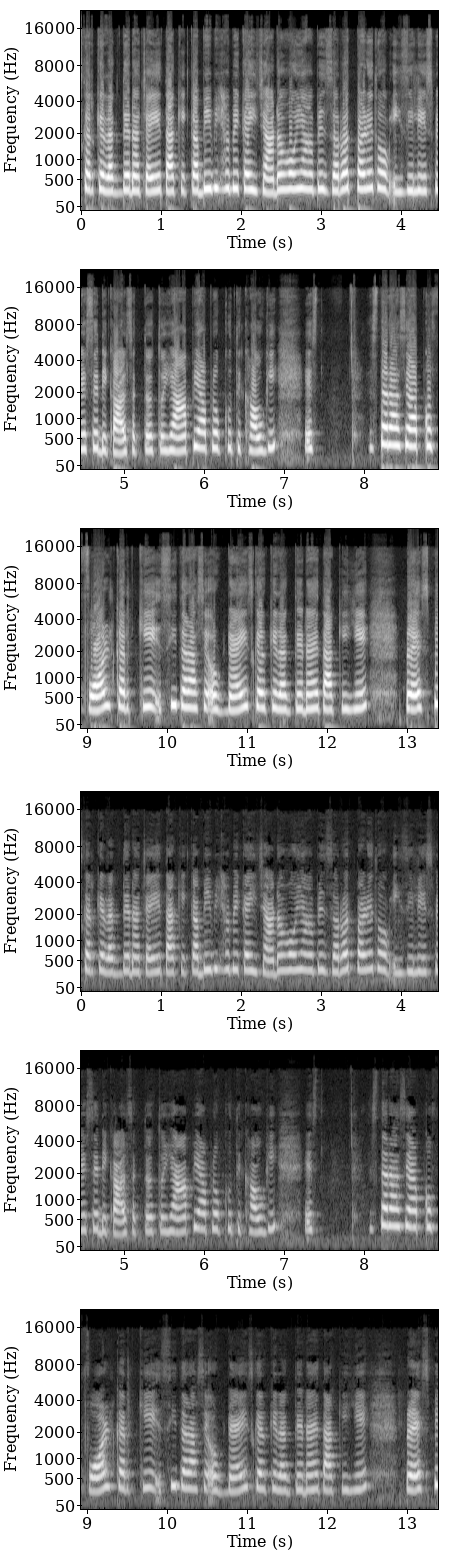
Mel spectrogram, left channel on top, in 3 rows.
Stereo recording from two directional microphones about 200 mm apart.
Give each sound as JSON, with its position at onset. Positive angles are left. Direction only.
{"t": 0.0, "sound": "speech", "side_deg": 45}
